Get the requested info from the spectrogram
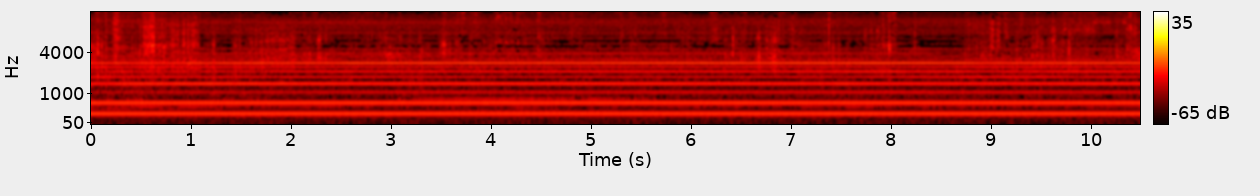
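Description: A steady, unchanging tone with even overtones, like a held drone, over a faint hiss. It cuts off suddenly just after the end.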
